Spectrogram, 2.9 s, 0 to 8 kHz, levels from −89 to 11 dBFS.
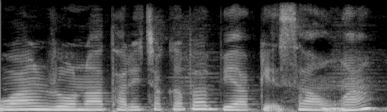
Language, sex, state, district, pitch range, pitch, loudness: Garo, female, Meghalaya, West Garo Hills, 195-230 Hz, 210 Hz, -14 LUFS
